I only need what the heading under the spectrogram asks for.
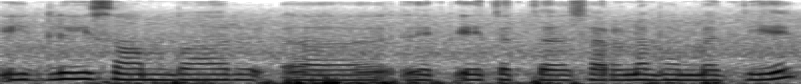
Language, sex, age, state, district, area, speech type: Sanskrit, female, 45-60, Tamil Nadu, Tiruchirappalli, urban, spontaneous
